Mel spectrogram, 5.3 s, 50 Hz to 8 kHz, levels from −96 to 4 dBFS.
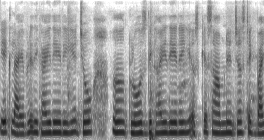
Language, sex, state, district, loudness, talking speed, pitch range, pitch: Hindi, female, Uttar Pradesh, Muzaffarnagar, -15 LUFS, 215 wpm, 210-220 Hz, 215 Hz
